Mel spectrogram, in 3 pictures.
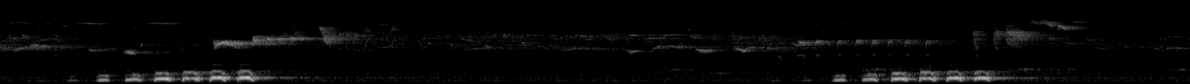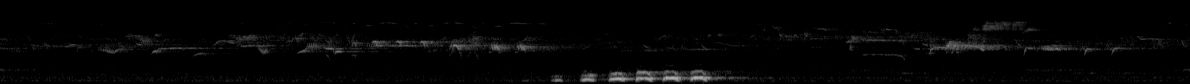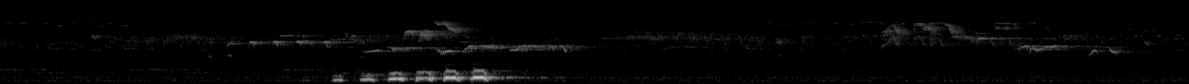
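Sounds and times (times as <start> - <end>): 
Ural owl Strix uralensis calling at night: 1.0 - 2.8, 8.4 - 10.1, 17.5 - 19.3, 27.2 - 29.0.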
